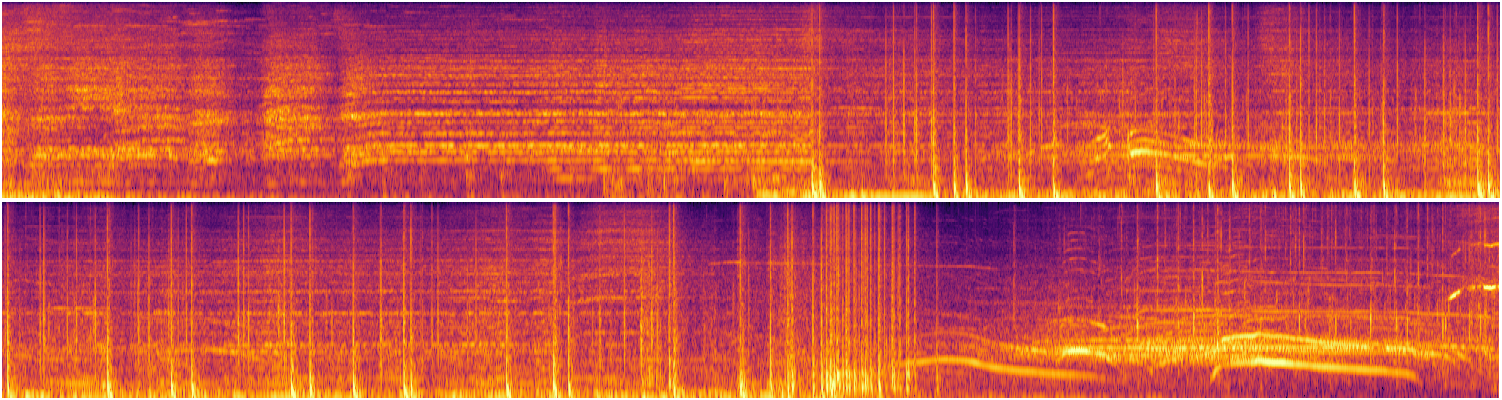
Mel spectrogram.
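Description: Orchestral show music with a choir, then from about six seconds in a rapid, dense barrage of firework bangs over the music, the show's finale. Crowd voices and cheering rise near the end.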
